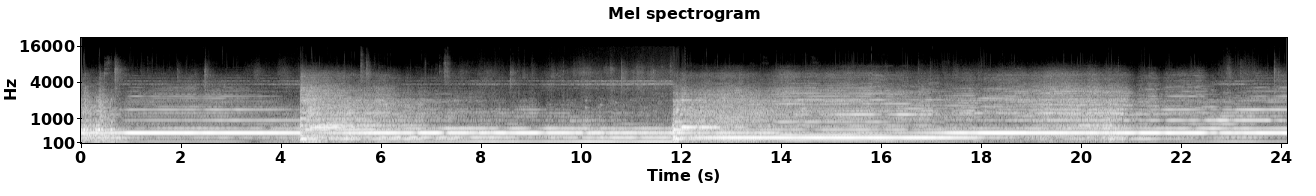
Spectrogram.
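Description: Electric guitar played through an amplifier with effects, holding a loud, steady drone of sustained notes that shifts abruptly to a new chord about four seconds in and again about twelve seconds in.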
